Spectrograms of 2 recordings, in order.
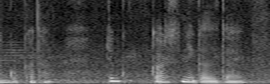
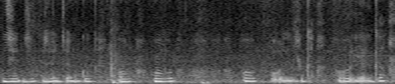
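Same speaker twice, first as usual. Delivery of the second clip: high, sobbing broken words; tearful stammering; 3 semitones higher, 3 dB quieter than usual. Acted. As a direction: struggle to get words out through tears. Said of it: "ये रोना धोना बंद करो". (रोते हुए हकलाकर)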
